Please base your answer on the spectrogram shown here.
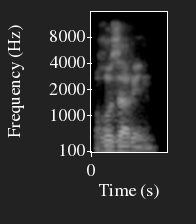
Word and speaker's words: Rosarine: and it became like we can pronounce it in a French way as well. Rosarine. Yeah. En français. For the French speakers. So very different from Thai way, ROSARINE, And I think it's a very beautiful name, Mike.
